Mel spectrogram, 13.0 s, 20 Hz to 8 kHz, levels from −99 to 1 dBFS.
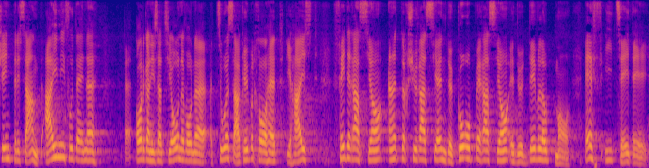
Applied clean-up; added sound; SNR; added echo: none; none; none; none.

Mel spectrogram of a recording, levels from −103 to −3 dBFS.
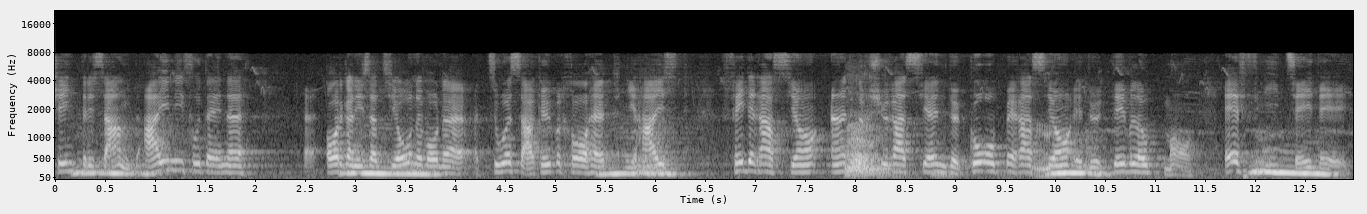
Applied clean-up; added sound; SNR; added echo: none; Wild animals; 0 dB; reverberation time 0.5 s.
